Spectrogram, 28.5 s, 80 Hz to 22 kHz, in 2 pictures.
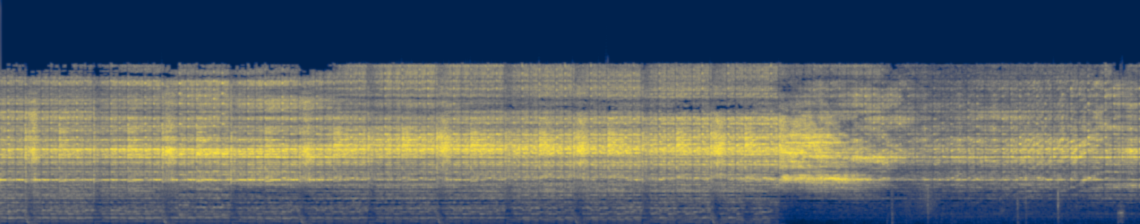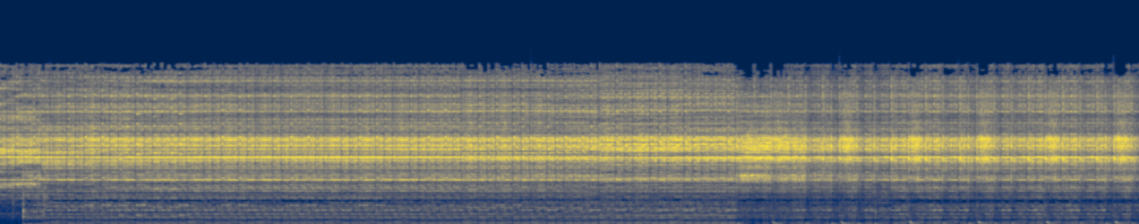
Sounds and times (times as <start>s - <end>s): Music: 0.0s - 28.4s.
